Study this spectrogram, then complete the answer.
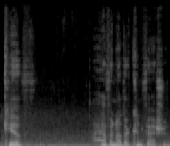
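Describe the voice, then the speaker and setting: A man in soft-spoken ASMR chat, talking in a relaxed, rambling way and answering viewers from his desk. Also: moderate pace, background noise. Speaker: ASMR streamer.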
